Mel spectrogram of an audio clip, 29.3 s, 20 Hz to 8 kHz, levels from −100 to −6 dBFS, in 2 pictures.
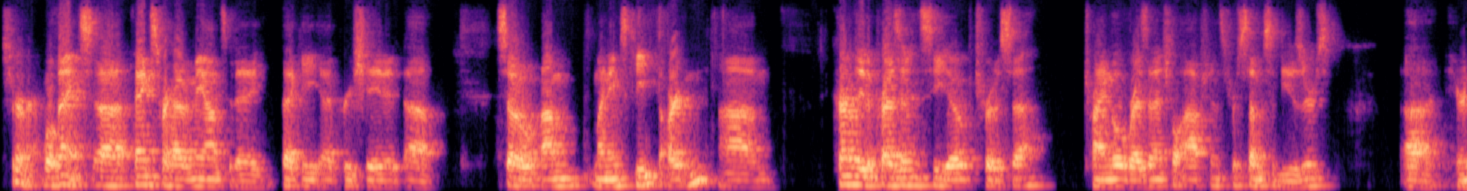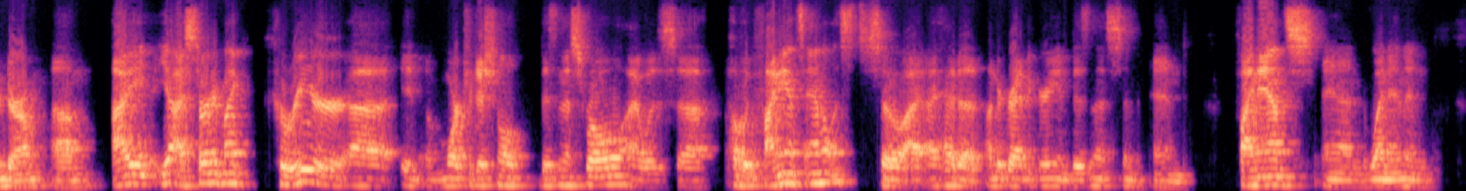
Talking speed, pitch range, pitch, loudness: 155 wpm, 105-125 Hz, 110 Hz, -20 LUFS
